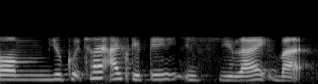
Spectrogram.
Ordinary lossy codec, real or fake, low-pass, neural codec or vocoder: none; fake; 3.6 kHz; codec, 16 kHz, 2 kbps, X-Codec, HuBERT features, trained on balanced general audio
